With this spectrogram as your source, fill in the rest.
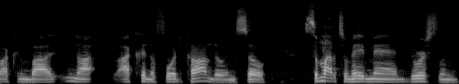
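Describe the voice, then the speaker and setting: In a dry, close recording with no echo, a man with a Haitian accent speaks at medium pitch with fairly even intonation. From Haiti, raised in US from age seven. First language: Haitian Creole. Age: 30s. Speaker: sales expert. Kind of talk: interview. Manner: casual, many fillers.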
